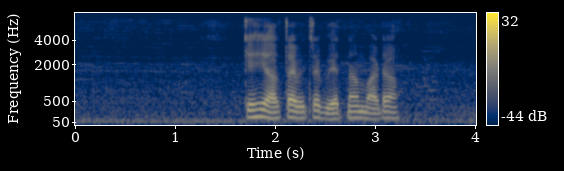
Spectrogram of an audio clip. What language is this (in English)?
Nepali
